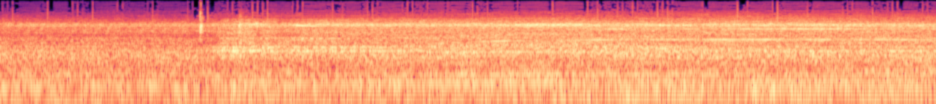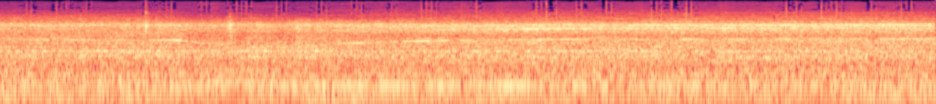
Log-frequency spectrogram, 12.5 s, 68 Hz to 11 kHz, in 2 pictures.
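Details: Mercedes-Benz 3340 diesel truck, turbo failure test: loud diesel run with a piercing high whistle that holds and slides as revs change. Failing turbocharger suspected, not confirmed.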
